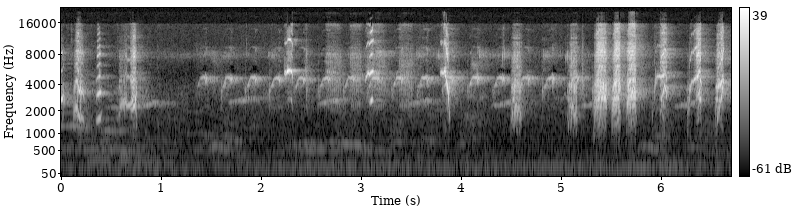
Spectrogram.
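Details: Long-tailed shrike song used to provoke other shrikes into answering: a varied run of sharp chips and short thin whistled phrases, fast and irregular, with a soft low hum beneath.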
